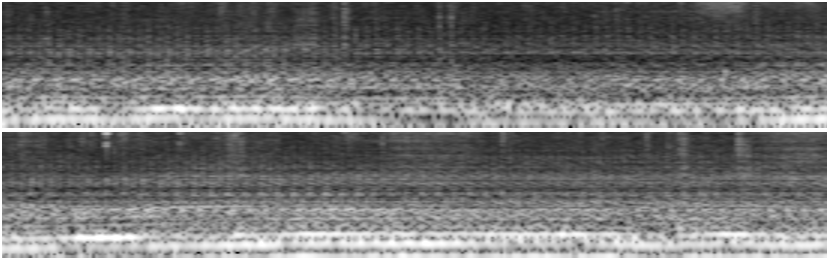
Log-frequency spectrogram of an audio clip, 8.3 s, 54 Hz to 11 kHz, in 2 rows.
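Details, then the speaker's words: Land Rover Defender 110 CSW 200TDi diesel: even, low clatter at a steady pace with no stumbles or knocks; faint rattle is the rear side windows, normal on these; engine spot on, starts hot or cold, no overheating. "Yeah, engine wise, spot on, no unpleasantness at"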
